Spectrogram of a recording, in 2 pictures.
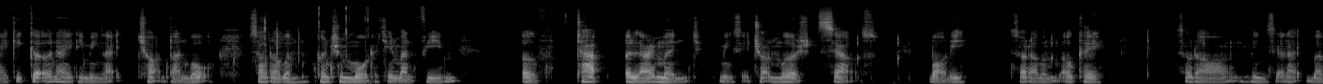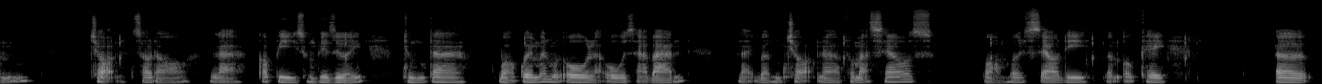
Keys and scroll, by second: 3.2 Up.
